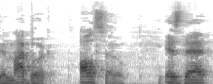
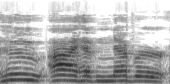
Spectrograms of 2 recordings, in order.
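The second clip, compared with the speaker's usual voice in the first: mock grumbling student; 7 semitones higher, much slower than usual. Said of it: "It's like".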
